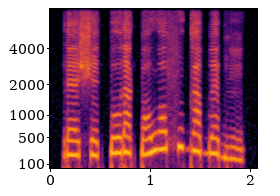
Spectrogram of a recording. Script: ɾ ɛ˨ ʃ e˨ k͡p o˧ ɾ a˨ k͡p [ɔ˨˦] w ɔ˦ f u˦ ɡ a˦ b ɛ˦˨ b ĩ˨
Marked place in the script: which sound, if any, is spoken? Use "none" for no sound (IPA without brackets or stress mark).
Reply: ɔ˨˦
